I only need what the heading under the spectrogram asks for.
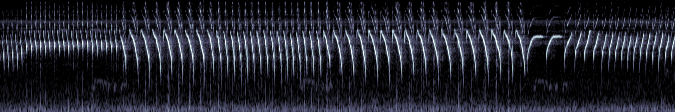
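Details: Canary song, a clear tutor recording: a short buzzy trill, then long rapid runs of steeply descending whistled notes, about three per second, with a brief higher slurred note near the end.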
